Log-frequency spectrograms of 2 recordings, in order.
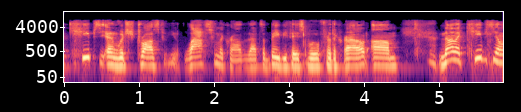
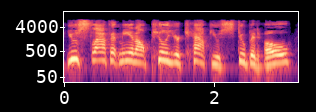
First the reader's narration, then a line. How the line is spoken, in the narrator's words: He screams at her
